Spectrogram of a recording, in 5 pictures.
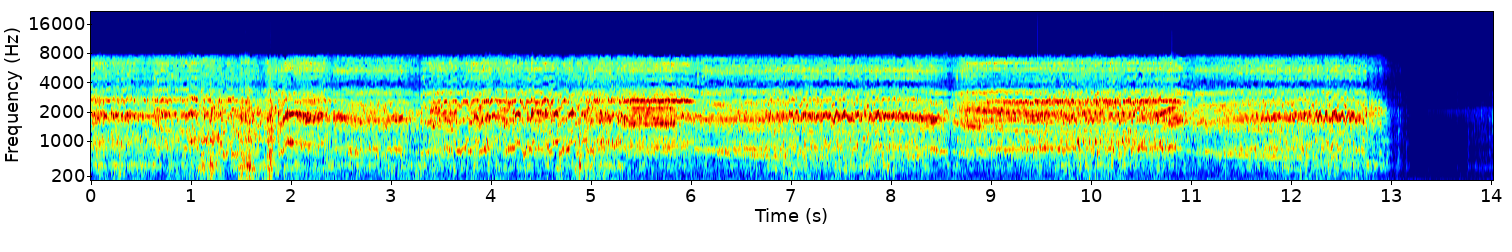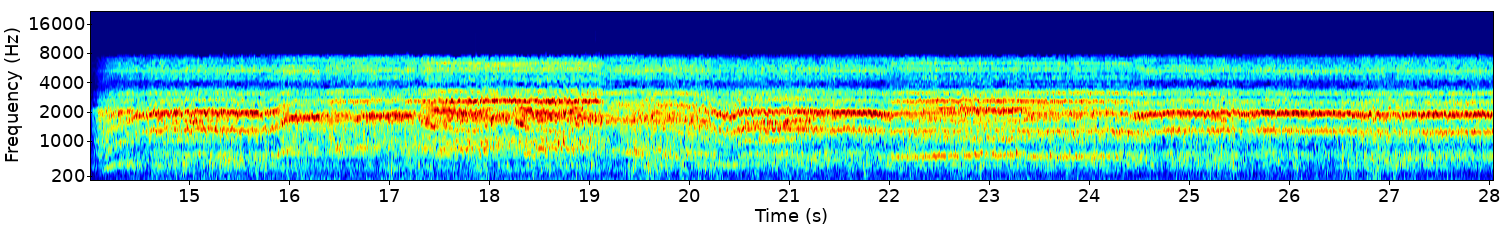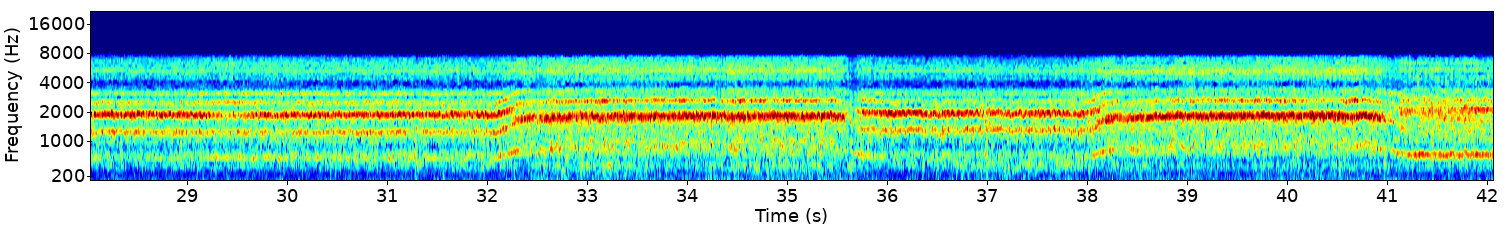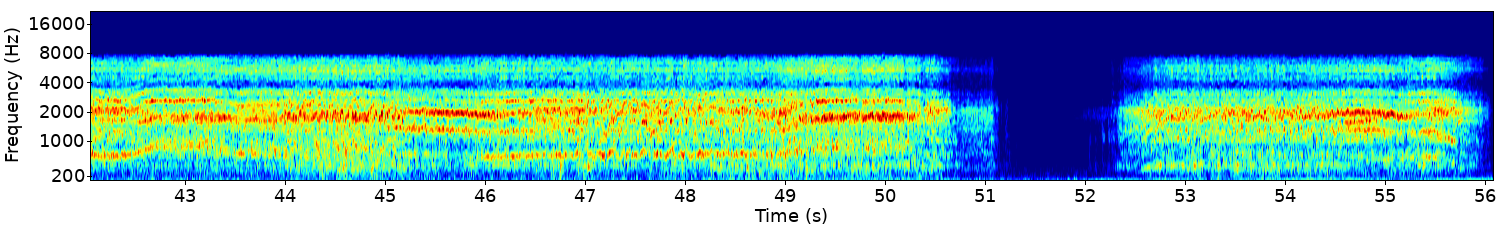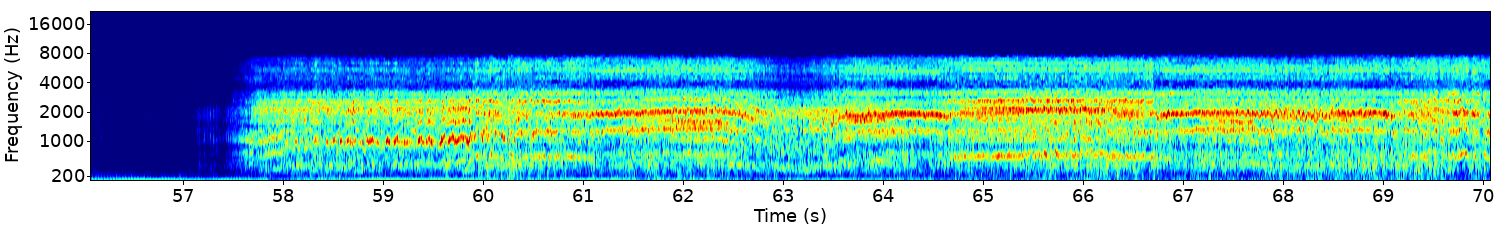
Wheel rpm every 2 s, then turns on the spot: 220, 210, 210, 200, 200, 190, 90, 130, 210, 210, 160, 160, 160, 160, 160, 160, 210, 230, 170, 220, 210, 200, 190, 160, 180, 90, 80, 140, 20, 90, 150, 130, 160, 160, 150.
none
